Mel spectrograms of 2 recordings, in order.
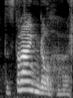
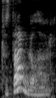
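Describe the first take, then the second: First: To strangle her punched loud in a mock German accent. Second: Said in the usual way. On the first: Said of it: "I can't hold a German accent for long". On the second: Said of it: "I can't hold a German".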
